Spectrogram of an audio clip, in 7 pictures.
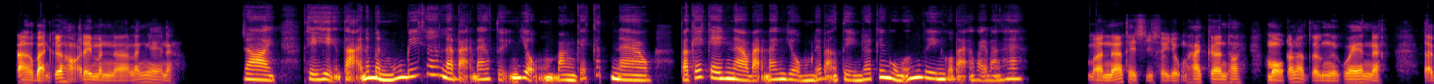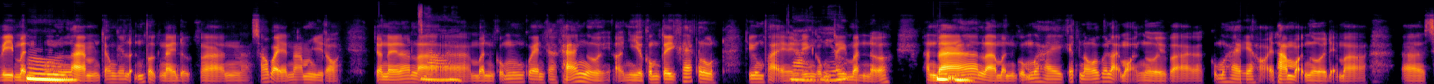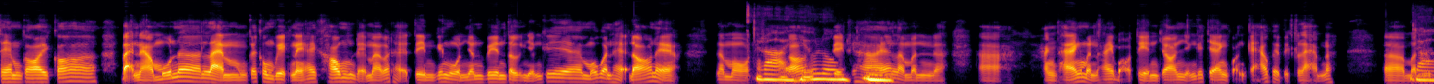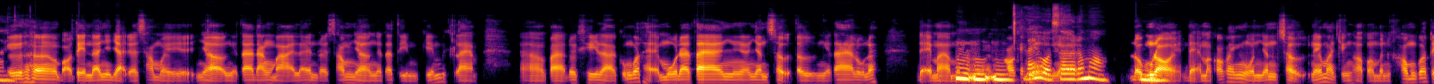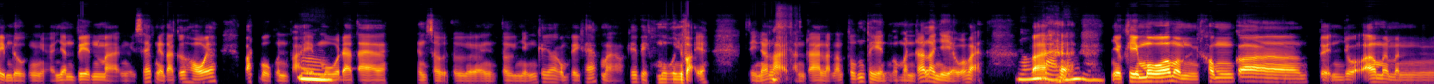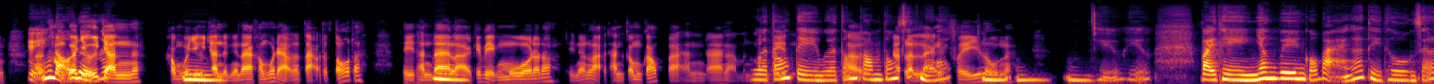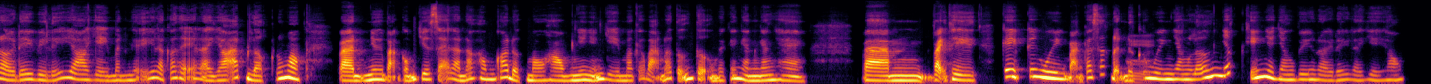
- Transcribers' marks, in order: tapping; laughing while speaking: "ơ"; in English: "data"; other background noise; tsk; in English: "data"; laughing while speaking: "mua như vậy"; sniff; laughing while speaking: "Và"
- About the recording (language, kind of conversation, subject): Vietnamese, advice, Làm thế nào để cải thiện việc tuyển dụng và giữ chân nhân viên phù hợp?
